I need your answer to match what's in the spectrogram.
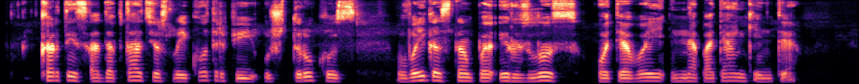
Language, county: Lithuanian, Vilnius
